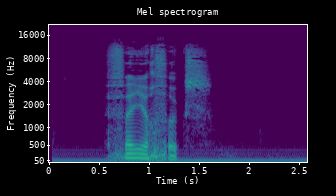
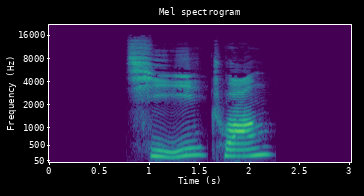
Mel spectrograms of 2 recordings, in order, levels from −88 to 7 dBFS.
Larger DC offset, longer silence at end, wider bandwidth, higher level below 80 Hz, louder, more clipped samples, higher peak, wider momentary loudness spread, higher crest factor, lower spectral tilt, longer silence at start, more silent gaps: neither; second, 0 s vs 0.8 s; about the same, 15 kHz vs 16 kHz; first, -54 dBFS vs -70 dBFS; second, -34 LUFS vs -24 LUFS; neither; second, -18 dBFS vs -8 dBFS; first, 16 LU vs 9 LU; about the same, 20 dB vs 20 dB; first, -4.5 dB/octave vs -3 dB/octave; second, 0.05 s vs 0.8 s; neither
